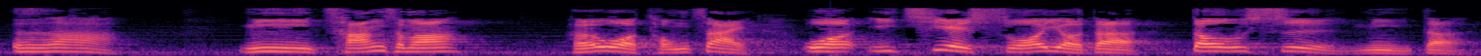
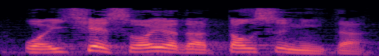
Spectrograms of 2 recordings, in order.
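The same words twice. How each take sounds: First: Slow, drawn-out and gentle like a loving father; father's tender words. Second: Said in the usual way. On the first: Acted. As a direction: lean in and stretch each word. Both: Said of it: "父亲跟他说".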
